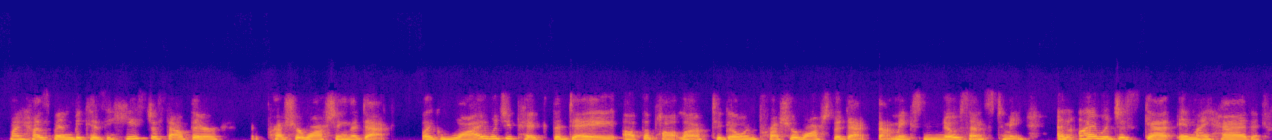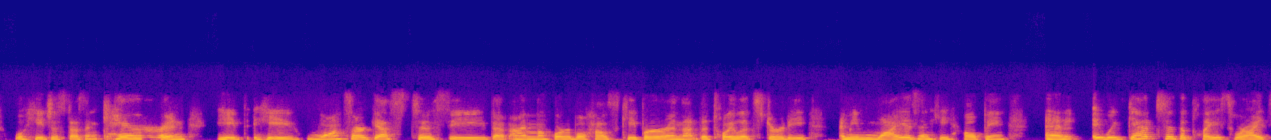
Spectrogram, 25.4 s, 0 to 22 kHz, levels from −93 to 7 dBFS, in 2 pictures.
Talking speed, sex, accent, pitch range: 190 wpm, female, American, 185-230 Hz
